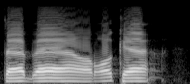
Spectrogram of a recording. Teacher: Pada lafal tabaraka, ba mad tabi'i fathah bertemu alif kecil pada lafal ba-nya, ro-nya tebal karena dia berharakat fathah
